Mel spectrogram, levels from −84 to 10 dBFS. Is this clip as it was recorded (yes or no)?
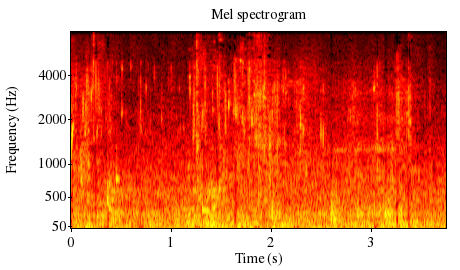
yes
